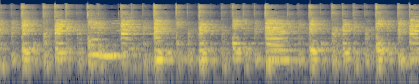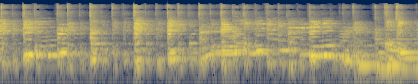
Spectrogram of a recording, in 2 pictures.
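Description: Electric guitar played through the BigNoise Phase Four analog phaser pedal: a funk rhythm of quick, short, choppy strums, several a second, with a subtle phase sweep.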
